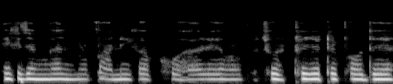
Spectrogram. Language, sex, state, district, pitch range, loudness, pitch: Hindi, female, Bihar, Araria, 235-245 Hz, -16 LUFS, 235 Hz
